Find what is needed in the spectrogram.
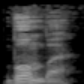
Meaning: bomb
- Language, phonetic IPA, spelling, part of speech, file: Russian, [ˈbombə], бомба, noun, Ru-бомба.ogg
